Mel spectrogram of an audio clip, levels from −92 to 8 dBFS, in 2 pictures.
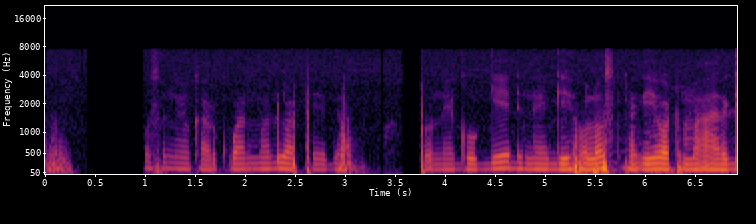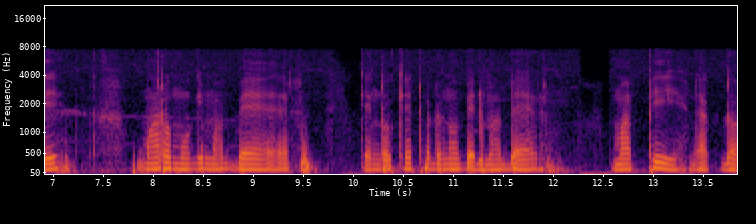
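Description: From 0.41 to 0.98 s the real background gives way to comfort noise. It is a flat, featureless noise, about 27 dB quieter. The sender likely stopped transmitting during the pause, and the receiver filled the gap with synthetic noise.

From 1.14 to 2.95 s the automatic gain is rising. Voice and background swell together by about 6 dB. The gain control judged the input too quiet.

Comfort noise returns from 3.56 to 3.74 s, about 23 dB down.

A second gain rise runs from 3.86 to 5.55 s, about 8 dB, ending just before "gi ot margi".

From 9.80 to 10.07 s the background is again replaced by steady comfort noise, about 6 dB quieter.

At 12.26 to 12.56 s, just after "odno obed maber", sound is dropped by the voice detector. About 0.11 s of sound vanishes under noise. The detector likely mistook quiet sound for background.

The call path carries nothing above 8 kHz.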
